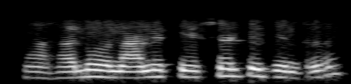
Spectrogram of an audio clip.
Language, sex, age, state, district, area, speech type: Kannada, female, 45-60, Karnataka, Gulbarga, urban, conversation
